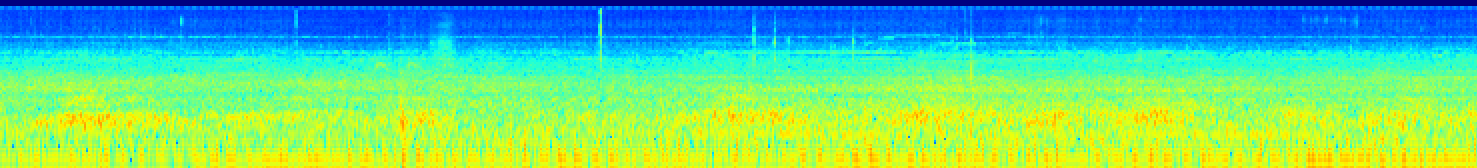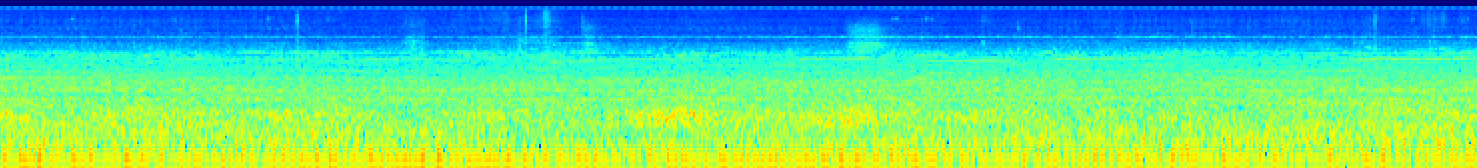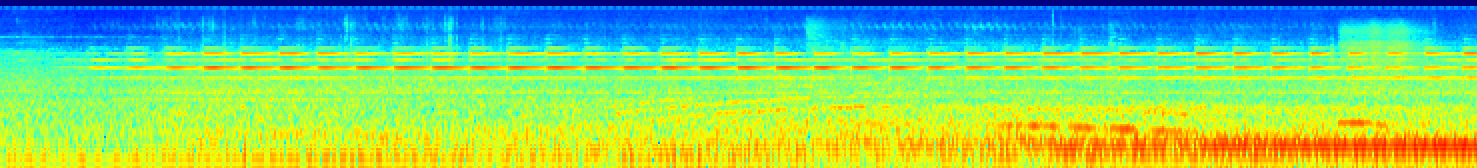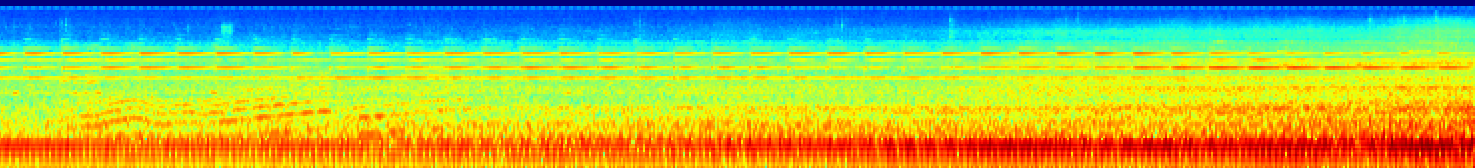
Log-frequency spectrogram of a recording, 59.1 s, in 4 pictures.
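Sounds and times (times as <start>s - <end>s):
freight train rumble: 0.0s - 59.0s
high ringing tone: 29.9s - 59.0s.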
